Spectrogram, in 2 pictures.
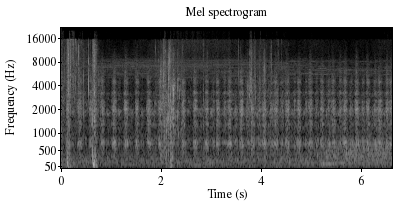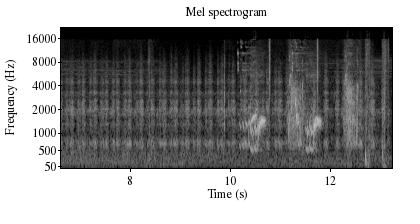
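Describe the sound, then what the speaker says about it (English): Several dogs pant close by in quick, rhythmic breaths, with a few louder huffs and faint whimpering near the end, in a quiet indoor space. "Look at my flock of doggos."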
